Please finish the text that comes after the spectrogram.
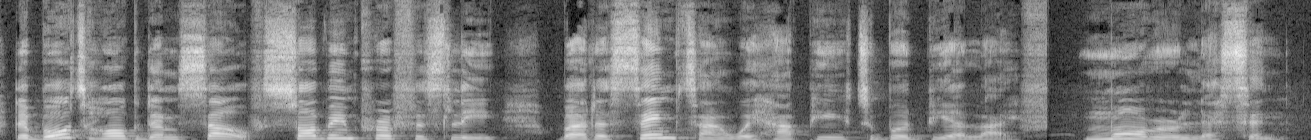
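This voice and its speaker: A woman narrating a scripted children's bedtime story as a storyteller, with deliberate, expressive read-aloud phrasing. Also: medium pitch.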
